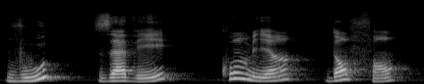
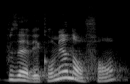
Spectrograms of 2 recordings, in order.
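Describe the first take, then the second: First: Slow, broken into pieces; word by word. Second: Quick, linked words; fluent run-through. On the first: Teacher models French question, slow word by word. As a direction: leave gaps for the learner. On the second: Teacher repeats question whole, fast and fluent. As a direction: run the question together briskly. Same phrase at quicker speed. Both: Shown as a demonstration.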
